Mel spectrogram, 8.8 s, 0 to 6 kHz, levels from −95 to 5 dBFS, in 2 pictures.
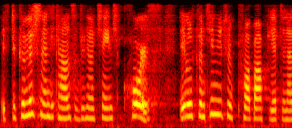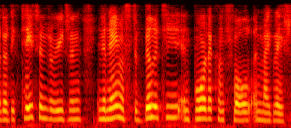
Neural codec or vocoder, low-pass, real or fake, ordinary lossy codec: codec, 32 kHz, 1.9 kbps, SNAC; 5.4 kHz; fake; none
